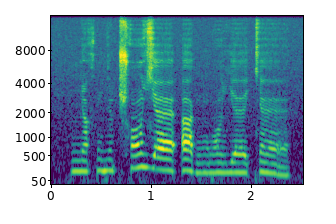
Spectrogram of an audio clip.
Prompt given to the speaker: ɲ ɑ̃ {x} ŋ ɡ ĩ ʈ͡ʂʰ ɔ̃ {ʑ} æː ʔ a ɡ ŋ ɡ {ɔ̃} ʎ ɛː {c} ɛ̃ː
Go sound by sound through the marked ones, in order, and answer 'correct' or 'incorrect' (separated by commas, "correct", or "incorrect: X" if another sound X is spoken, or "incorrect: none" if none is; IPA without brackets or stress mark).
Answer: correct, correct, correct, correct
